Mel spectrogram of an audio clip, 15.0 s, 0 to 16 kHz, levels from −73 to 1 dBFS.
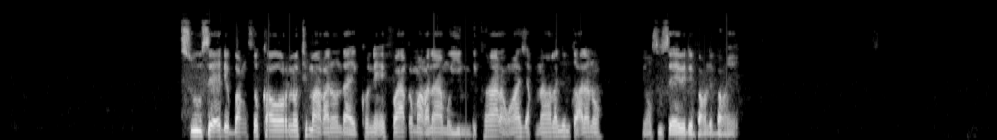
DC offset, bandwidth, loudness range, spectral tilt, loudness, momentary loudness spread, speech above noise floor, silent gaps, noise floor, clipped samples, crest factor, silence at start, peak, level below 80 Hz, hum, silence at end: under 0.1%; 9.4 kHz; 5 LU; -4 dB/octave; -15 LUFS; 10 LU; 57 dB; none; -71 dBFS; under 0.1%; 18 dB; 2.7 s; 0 dBFS; -58 dBFS; none; 3.9 s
